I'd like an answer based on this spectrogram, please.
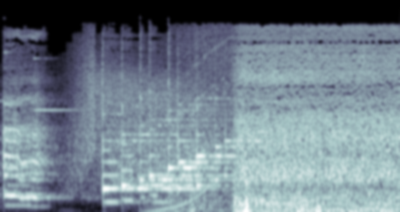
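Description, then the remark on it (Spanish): A short chiming jingle with a rising tone gives way to a loud, steady roar of rainwater from a heavy midday downpour cascading down the stone staircase of the Cuesta del Cholo in Gijón, a dense rushing like a river that continues to the end. “Esto que suena como un río es el agua cayendo en cascada por la escalinata de la Cuesta del Cholo.”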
